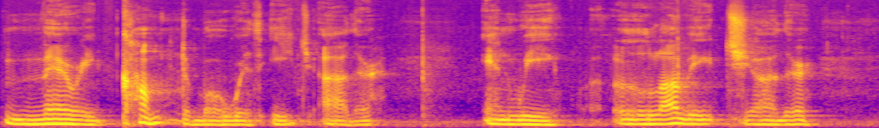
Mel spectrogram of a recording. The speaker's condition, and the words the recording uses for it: Stuttering. But the idea is that I have to slowly speak, and for some people, that will be challenging, especially to those of you that speak quickly.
